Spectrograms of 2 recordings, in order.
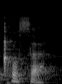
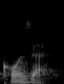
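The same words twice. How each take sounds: First: The name is said with its full native sounds. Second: The name is said with simplified, easier sounds. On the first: "if you can't pronounce that" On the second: "then you can just say Xhosa"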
